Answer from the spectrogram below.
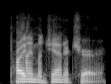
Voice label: "primogeniture", American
